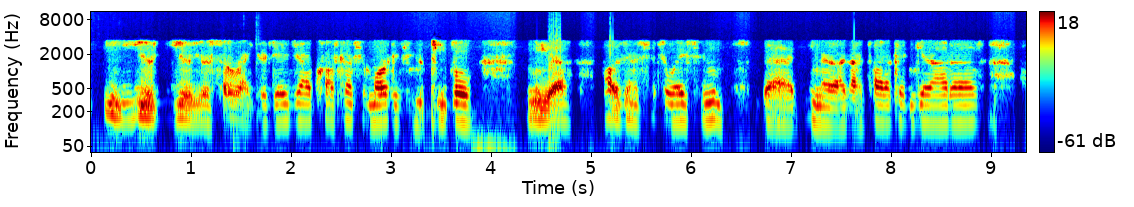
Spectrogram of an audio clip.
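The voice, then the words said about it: Rough, impaired voice. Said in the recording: “Sorry about my voice is bad.”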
